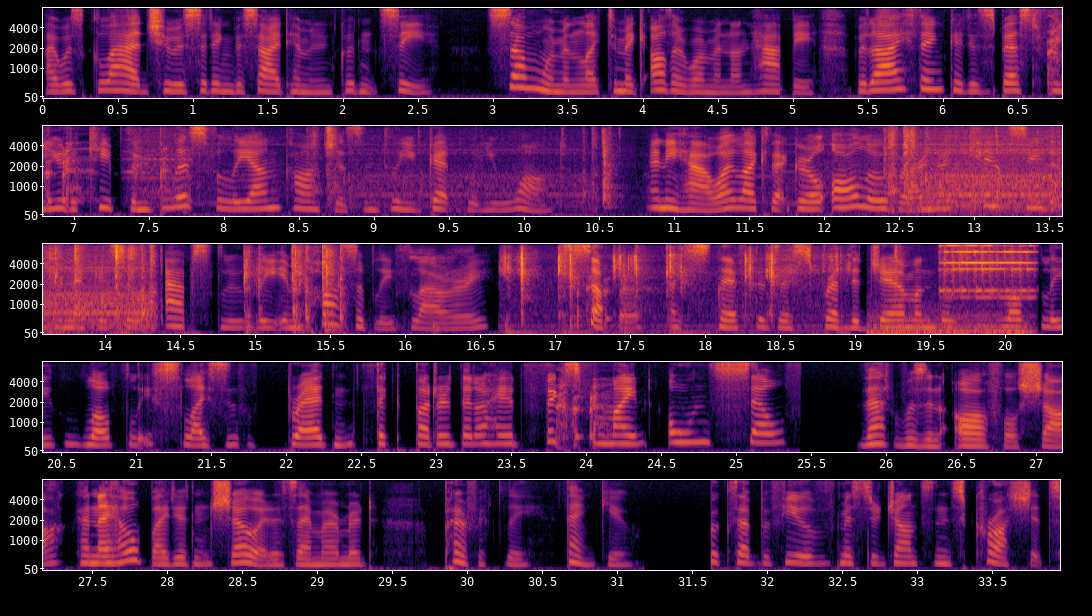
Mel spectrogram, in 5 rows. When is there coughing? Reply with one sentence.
The coughing can be heard from 6.7 to 7.8 s, from 17.2 to 18.3 s and from 23.8 to 24.3 s.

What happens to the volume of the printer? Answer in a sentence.
The volume of the printer goes up.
